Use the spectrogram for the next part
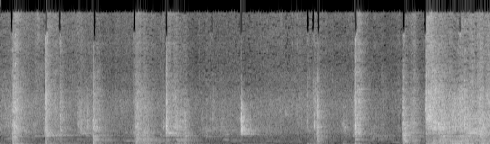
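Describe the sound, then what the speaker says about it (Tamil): Onions for biryani are sautéed until brown, with repeated sharp clinks and scrapes of a ladle against a pot over a low sizzle, irregular and close, growing into a louder frying hiss at the end. "நல்லா ப்ரௌன் கலர்ல வதங்கணும்."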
